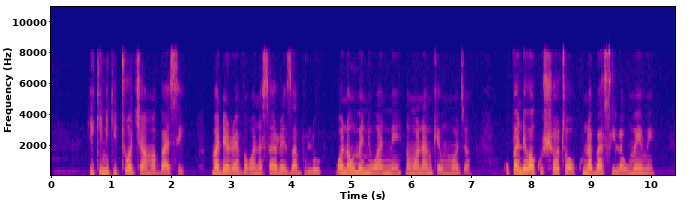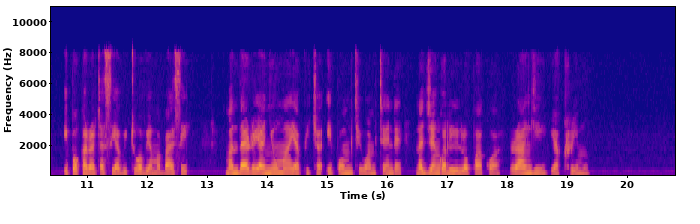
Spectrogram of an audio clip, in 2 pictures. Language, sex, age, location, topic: Swahili, female, 18-24, Nairobi, government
